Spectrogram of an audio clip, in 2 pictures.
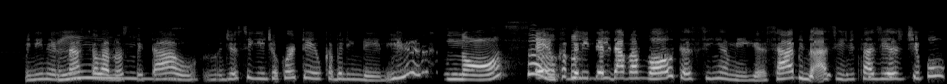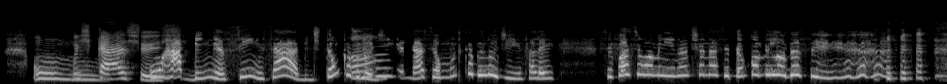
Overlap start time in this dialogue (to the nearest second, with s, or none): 1 s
